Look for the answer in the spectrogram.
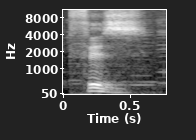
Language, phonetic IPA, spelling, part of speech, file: Kabardian, [fəz], фыз, noun, Фыз.ogg
- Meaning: 1. wife 2. woman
